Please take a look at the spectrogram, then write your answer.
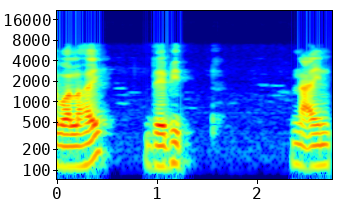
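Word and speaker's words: два: আদিন ওয়ান কে বলা হয় আদিন আমার সাথে উচ্চারণ করুন আদিন আদিন টু কে বলা হয় দোভা দোভা দোভা টু কে বলা হয় দোভা থ্রি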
